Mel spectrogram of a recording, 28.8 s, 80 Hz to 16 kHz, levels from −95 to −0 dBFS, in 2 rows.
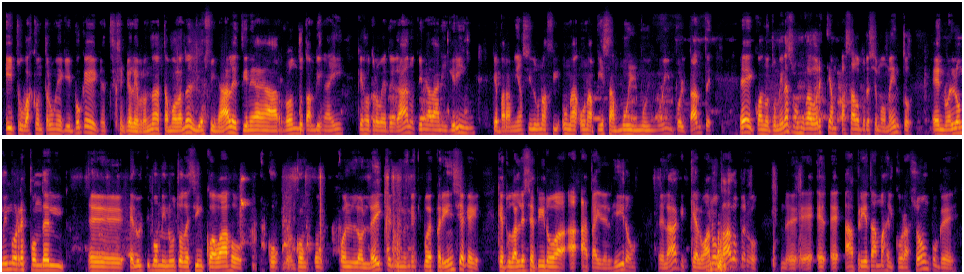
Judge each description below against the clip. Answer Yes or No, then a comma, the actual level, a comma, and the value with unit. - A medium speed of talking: No, fast, 215 wpm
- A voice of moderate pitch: No, low, 125 Hz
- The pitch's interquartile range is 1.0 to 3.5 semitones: Yes, average, 2.8 semitones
